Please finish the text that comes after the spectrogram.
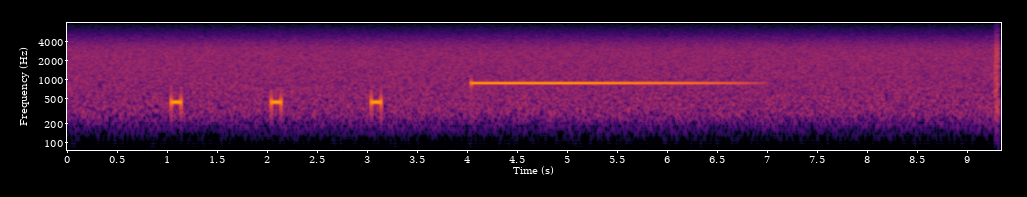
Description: Radio time signal (three low pips and a long one an octave up, as on NHK), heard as pips, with a squelch burst at the end.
